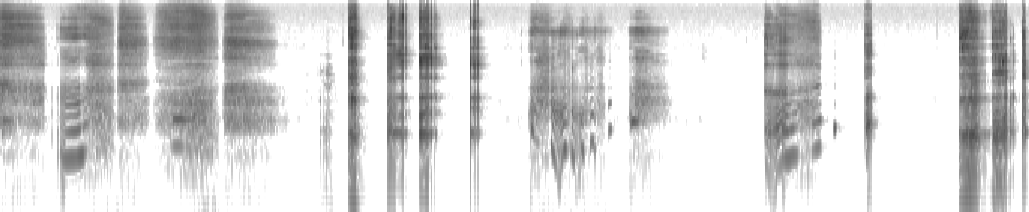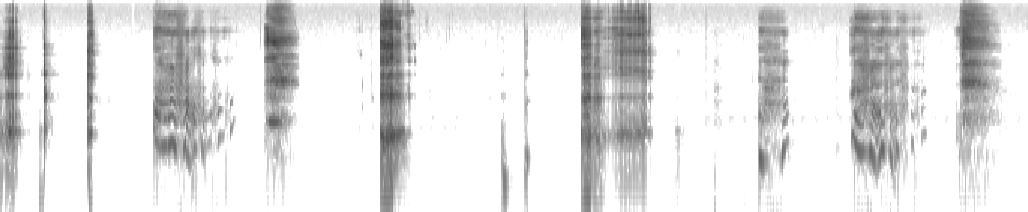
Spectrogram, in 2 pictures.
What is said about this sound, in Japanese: お腹の中タプタプで臭い空気が上って、エロゲップ出ちゃいます。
